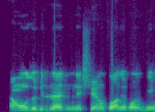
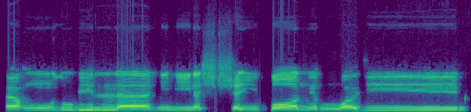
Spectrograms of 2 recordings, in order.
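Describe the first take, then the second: First: It is recited very quickly. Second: It is recited slowly and deliberately. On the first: Quick repetition for memorizing. "dengan cara hadar" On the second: Careful reading to avoid mistakes in pronunciation. "Kalau misalkan tartil"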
